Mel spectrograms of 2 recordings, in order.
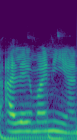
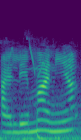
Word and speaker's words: Alemanía: pueblo de alemanía y se pronuncia alemanía no Alemania No me pregunten Por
